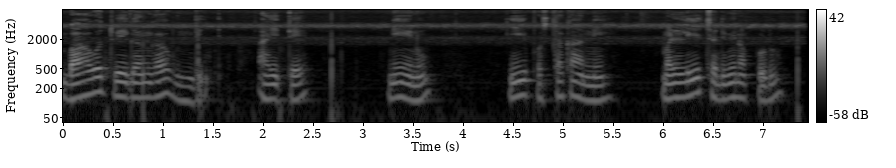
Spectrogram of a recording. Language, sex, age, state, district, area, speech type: Telugu, male, 18-30, Andhra Pradesh, Eluru, urban, spontaneous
